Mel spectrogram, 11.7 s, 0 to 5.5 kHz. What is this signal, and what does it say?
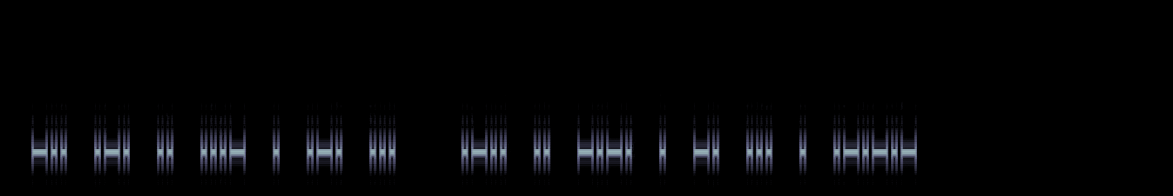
Morse code, heard as a keyed tone, about 25 wpm, spaced as for 18 wpm, 600 Hz. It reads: DRIVERS LICENSE.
